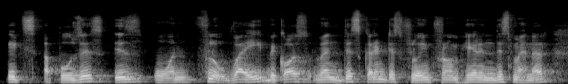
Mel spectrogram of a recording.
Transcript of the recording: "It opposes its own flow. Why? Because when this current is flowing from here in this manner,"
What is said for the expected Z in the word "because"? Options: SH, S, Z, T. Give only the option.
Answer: Z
